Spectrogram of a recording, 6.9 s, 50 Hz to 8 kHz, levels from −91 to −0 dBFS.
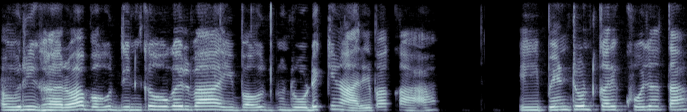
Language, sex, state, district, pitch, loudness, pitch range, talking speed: Hindi, female, Uttar Pradesh, Gorakhpur, 220 Hz, -16 LUFS, 205-230 Hz, 190 wpm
